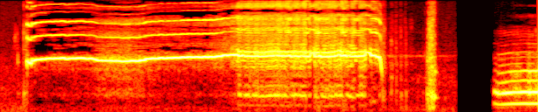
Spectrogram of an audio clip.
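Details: Alpaca giving a long, shrill, steady whistled cry that rises slightly in pitch over almost three seconds, followed by a short click and the start of a second, lower-pitched call.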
